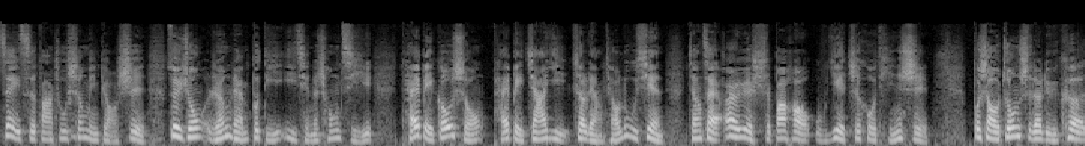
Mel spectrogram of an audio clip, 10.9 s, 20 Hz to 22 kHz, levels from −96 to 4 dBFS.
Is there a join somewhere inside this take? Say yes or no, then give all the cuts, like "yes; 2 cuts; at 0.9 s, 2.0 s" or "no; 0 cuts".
no; 0 cuts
